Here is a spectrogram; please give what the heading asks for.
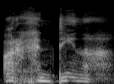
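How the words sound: It is said with a Spanish-style accent.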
